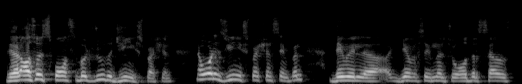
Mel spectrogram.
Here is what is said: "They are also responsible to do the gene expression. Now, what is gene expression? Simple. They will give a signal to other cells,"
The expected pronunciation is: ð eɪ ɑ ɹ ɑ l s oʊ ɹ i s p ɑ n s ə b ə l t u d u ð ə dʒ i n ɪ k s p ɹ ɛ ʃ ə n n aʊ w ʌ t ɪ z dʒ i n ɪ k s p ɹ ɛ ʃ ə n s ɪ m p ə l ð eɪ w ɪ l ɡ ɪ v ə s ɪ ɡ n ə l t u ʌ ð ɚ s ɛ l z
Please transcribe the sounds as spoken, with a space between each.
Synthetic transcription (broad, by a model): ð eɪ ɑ ɹ ɑ l s oʊ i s p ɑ s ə b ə l t u d u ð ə dʒ i n ɪ k s p ɹ ɛ ʃ ə n n aʊ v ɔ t ɪ z dʒ i n ɪ k s p ɹ ɛ ʃ ə n s ɪ m p ə l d eɪ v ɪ l ɡ ɪ v ə s ɪ ɡ n ə l t u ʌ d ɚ s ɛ l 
